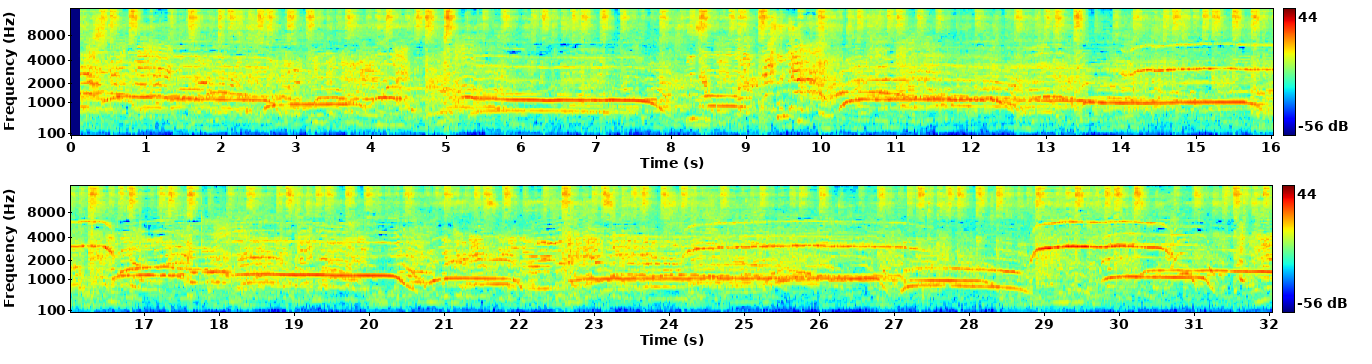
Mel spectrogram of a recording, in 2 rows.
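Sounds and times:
crowd shouting and cheering: 0.0s - 32.0s
high-pitched screams: 0.2s - 32.0s.

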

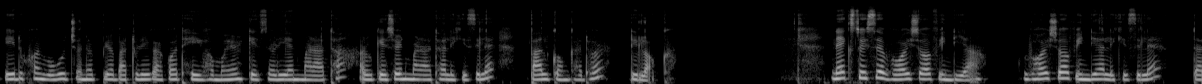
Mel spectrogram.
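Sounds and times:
soft intake of breath: 7.8s - 8.3s.

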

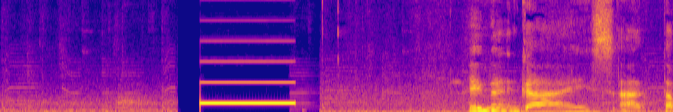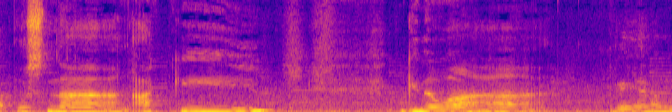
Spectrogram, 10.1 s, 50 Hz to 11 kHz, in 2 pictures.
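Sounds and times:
electronic censor beep: 1.5s - 2.4s
background music: 2.4s - 10.0s.

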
